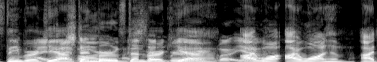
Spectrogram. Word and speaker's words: Stenberg: Ivar Steenberg, is that how you pronounce his name, Hunter? Something like Steenberg, that. yeah. Stenberg, yeah.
